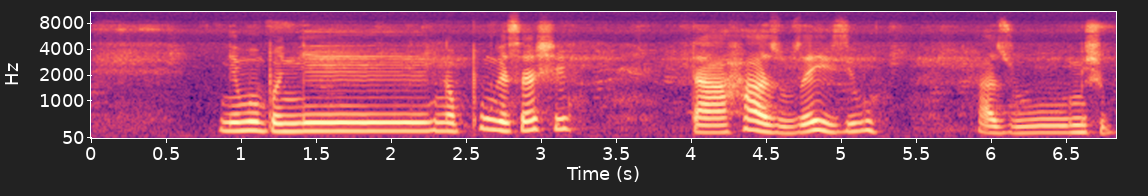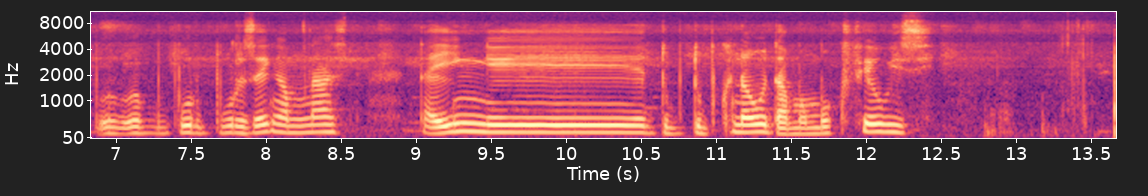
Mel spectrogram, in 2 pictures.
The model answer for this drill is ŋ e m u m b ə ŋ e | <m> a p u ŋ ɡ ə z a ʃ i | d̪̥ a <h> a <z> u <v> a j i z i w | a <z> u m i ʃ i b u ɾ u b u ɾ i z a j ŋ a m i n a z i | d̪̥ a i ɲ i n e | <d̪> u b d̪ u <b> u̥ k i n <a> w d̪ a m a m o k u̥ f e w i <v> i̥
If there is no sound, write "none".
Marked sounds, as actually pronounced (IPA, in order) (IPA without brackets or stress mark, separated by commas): ŋ, h, z, z, z, d̪, b, a, z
